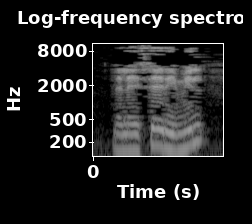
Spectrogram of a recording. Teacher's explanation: طيب وللأيسار مل، للأيسار مل، عندنا فتحة التي هي السين، السين مفتوحة ووقعت قبل الراء المكسورة، فهذه أيضا فتحة تقبل الإمالة، فتميل الفتحة التي في السين إلى جهة الكسرة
